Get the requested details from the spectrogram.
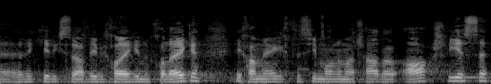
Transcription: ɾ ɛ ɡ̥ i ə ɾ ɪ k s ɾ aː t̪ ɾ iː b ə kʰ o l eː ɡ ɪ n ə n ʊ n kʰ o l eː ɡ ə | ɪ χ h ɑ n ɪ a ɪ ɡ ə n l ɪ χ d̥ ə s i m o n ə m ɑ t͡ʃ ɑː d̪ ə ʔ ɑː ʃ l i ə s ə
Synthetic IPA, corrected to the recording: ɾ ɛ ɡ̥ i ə ɾ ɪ k s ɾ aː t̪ l iː b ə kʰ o l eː ɡ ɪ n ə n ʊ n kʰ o l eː ɡ ə | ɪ χ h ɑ m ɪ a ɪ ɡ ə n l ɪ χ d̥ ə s i m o n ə m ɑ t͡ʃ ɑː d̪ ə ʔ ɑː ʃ l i ə s ə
